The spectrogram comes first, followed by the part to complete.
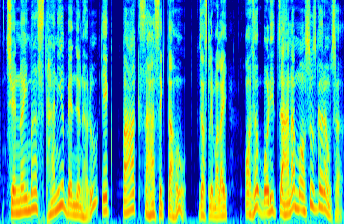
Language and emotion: Nepali, happy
